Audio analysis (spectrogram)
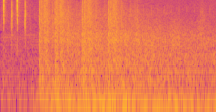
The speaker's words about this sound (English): I just planted myself against the storm and pulled the triggers, as fast and as often as I could.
